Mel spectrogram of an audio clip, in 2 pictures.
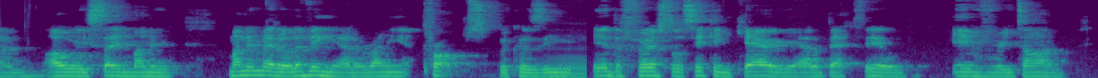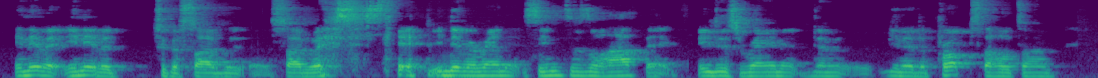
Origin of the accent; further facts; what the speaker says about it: New Zealand; but my family's all Kiwi, so we're all from New Zealand.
